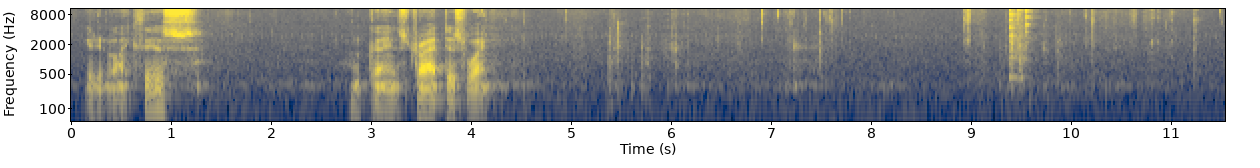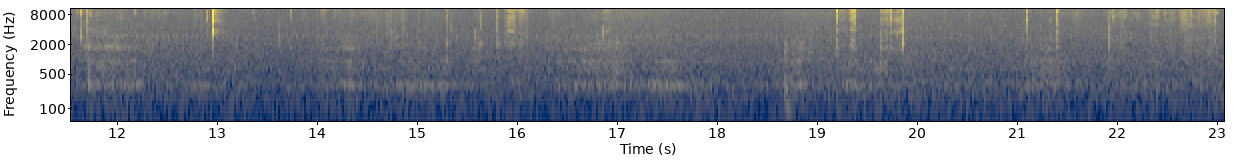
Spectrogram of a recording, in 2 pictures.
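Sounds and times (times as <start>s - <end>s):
rattling of lock parts: 8.9s - 10.2s.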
